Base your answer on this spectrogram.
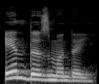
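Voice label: "эн дӧзмӧдӧй", Komi, female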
